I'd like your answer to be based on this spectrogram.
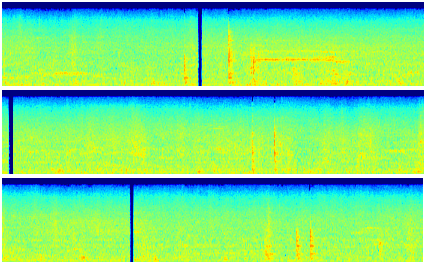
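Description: Cabbage and potato with dried shrimp and chopped coriander stirred in a pan over a quiet, steady sizzle, with occasional soft scrapes and clicks of the utensil.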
